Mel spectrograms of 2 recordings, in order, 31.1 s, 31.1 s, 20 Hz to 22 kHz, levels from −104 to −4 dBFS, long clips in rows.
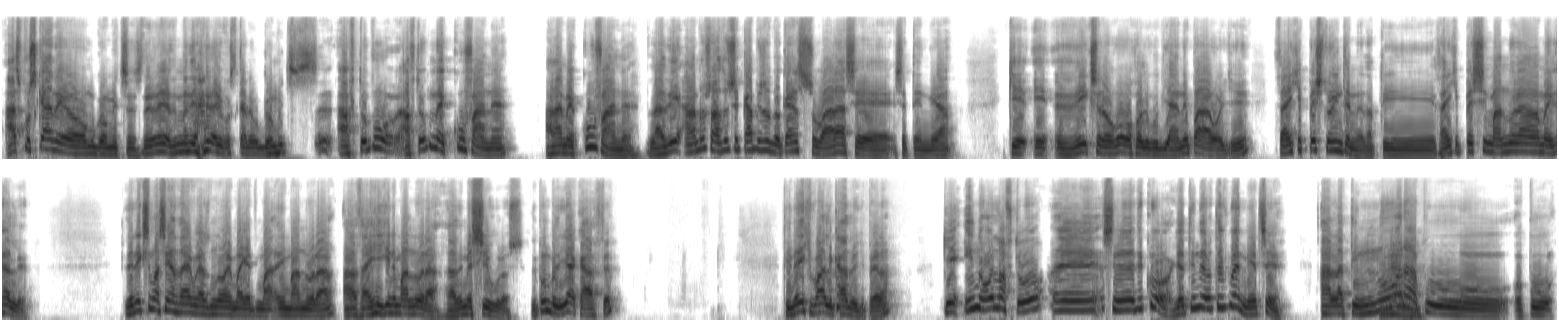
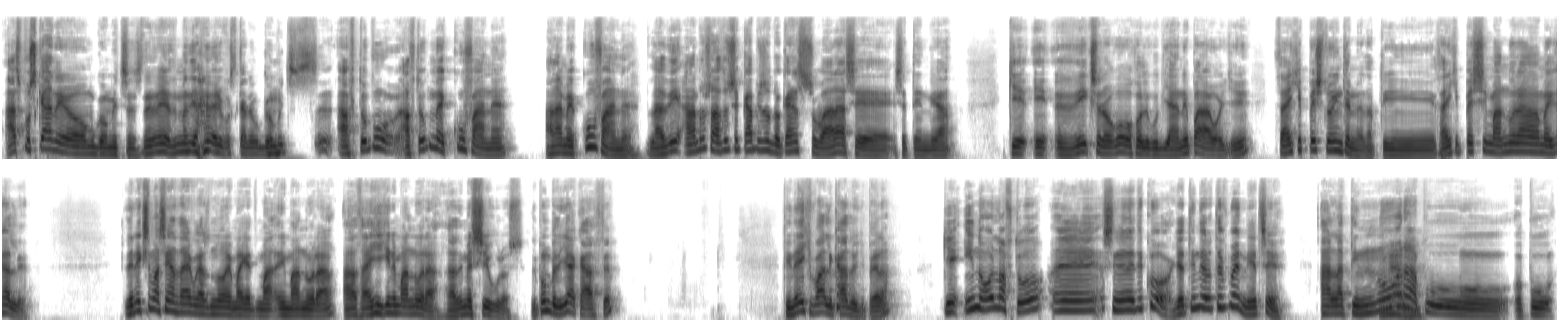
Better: second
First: distortion; slight; 10 dB below the speech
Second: none

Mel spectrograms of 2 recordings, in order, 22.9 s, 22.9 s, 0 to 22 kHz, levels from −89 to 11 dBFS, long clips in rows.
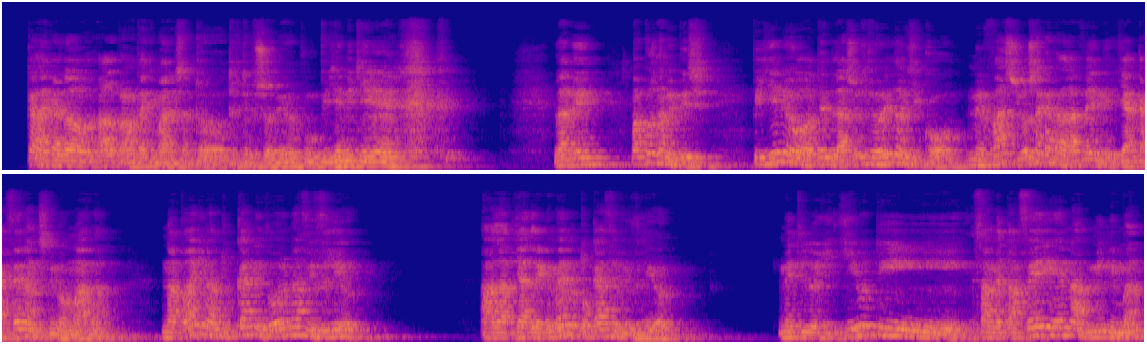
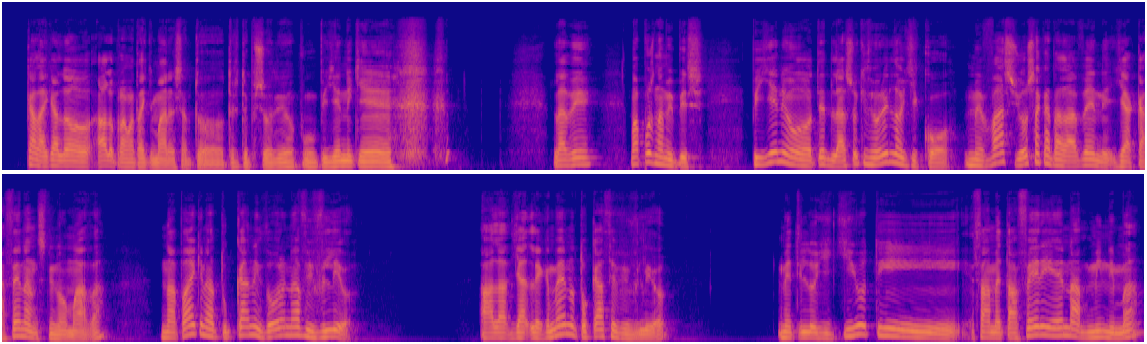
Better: second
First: off-mic speech; far // room echo; noticeable; dies away in 0.8 s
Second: none

